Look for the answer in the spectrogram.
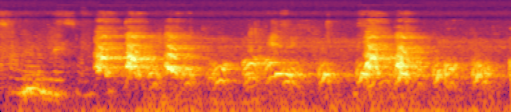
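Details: Barred owl in a backyard giving a string of harsh, barking hoots with rich overtones, bunched into uneven bursts, plus a short low hoot at the start.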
